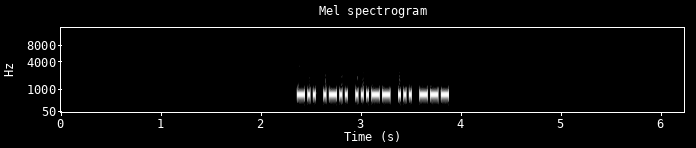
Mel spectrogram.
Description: Morse code, heard as a keyed tone, about 43 wpm, 700 Hz. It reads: DL3SO
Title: DXCC-100 Call Signs - 5 Characters - Repeated 3x - 45wpm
